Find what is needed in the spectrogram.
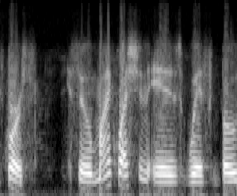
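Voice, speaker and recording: This man's voice sits at a medium pitch with ordinary pitch variation, moving at a fairly slow pace. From Pennsylvania. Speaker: caller. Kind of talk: call-in question. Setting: phone call.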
